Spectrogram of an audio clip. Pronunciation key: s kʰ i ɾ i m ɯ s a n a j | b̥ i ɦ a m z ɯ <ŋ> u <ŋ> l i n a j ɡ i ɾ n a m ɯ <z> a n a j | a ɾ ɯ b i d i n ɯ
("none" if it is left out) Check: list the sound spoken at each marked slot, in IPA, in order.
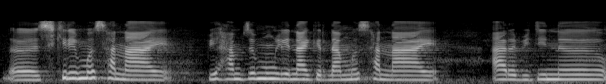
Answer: m, ŋ, s

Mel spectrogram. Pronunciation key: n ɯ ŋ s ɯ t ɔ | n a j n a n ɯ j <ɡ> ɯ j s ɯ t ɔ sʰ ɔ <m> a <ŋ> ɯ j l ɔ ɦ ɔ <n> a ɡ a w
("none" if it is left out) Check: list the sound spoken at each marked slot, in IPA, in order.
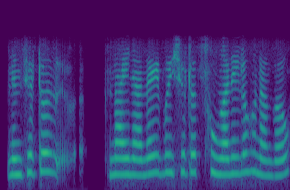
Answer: b, ŋ, n, n

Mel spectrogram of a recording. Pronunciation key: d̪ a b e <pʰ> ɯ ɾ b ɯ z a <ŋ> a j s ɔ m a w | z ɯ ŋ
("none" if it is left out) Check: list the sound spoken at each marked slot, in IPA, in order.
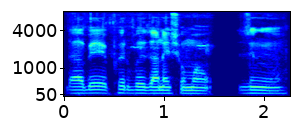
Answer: pʰ, n

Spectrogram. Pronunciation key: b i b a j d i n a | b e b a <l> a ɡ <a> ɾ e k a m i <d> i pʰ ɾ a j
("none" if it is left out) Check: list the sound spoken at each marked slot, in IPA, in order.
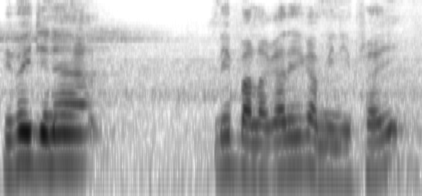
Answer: l, a, n

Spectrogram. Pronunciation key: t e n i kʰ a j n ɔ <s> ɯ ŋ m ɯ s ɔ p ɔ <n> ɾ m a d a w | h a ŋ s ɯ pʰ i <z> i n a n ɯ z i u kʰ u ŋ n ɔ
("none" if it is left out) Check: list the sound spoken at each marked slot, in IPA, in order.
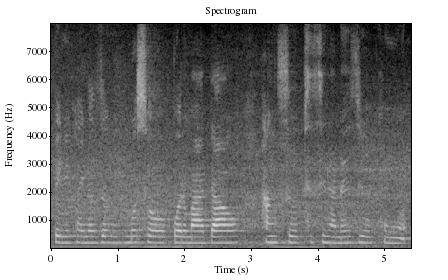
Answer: z, none, s

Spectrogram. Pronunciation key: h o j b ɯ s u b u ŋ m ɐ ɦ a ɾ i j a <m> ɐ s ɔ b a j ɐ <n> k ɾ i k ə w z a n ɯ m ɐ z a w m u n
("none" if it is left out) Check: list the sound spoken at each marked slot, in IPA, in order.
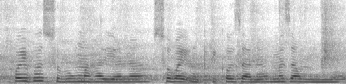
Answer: n, ŋ

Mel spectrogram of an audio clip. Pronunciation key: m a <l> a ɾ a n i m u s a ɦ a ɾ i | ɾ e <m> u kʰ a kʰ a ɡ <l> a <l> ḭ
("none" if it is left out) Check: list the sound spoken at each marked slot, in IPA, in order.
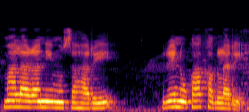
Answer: l, n, l, ɾ

